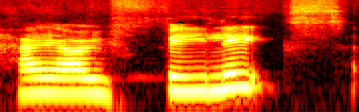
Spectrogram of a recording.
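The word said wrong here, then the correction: João Félix: How'd you say it? – Joao Felix.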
